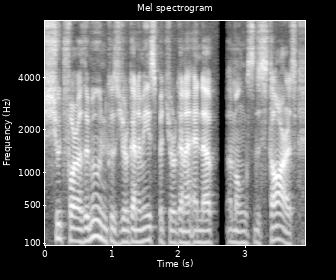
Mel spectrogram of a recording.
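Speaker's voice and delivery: plain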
